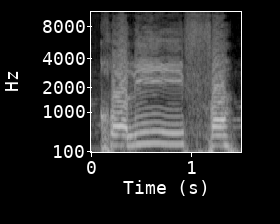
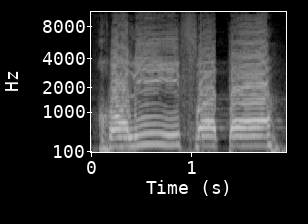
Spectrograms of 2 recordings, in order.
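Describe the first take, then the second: First: The word ends with a soft 'ah' sound. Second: The word ends with a full 'ta' syllable. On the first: The speaker calls it right. "Yang boleh disukunkan di sini adalah khalifat, khalifah" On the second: The speaker calls it wrong. "Tidak boleh kita membaca khalifata, salah"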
